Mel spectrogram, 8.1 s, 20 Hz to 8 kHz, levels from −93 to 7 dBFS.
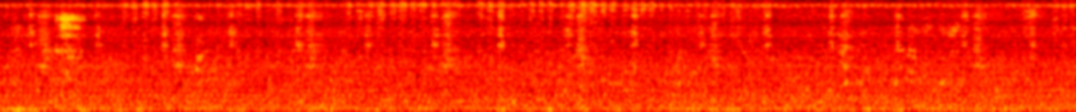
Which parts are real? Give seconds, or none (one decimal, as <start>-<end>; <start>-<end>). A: none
